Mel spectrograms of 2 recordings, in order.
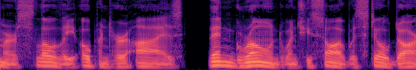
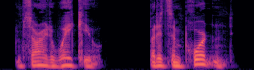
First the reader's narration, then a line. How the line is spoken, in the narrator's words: I said softly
